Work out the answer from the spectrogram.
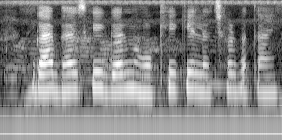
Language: Bhojpuri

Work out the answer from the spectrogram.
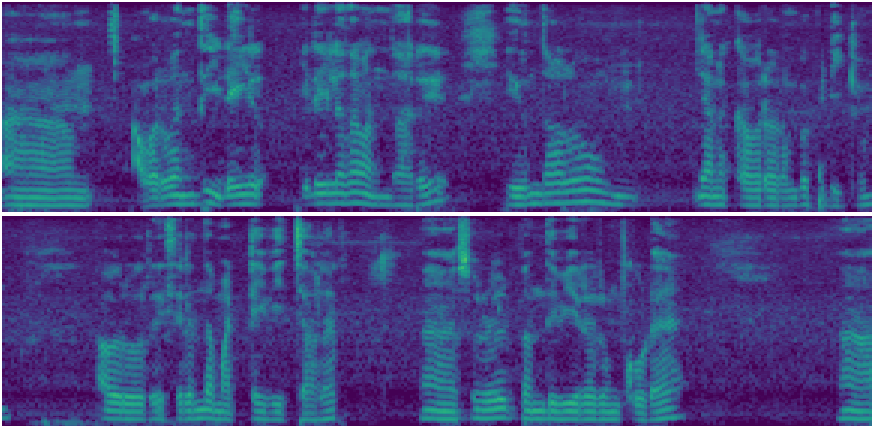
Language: Tamil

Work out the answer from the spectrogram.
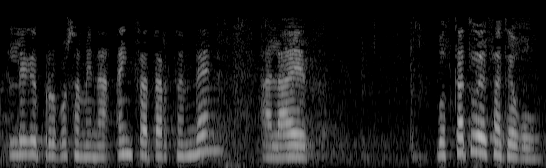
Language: Basque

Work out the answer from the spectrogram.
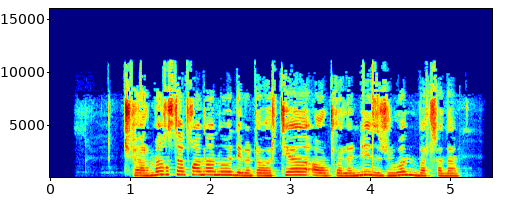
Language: Pashto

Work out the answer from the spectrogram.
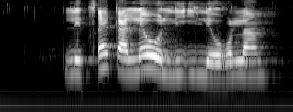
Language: Northern Sotho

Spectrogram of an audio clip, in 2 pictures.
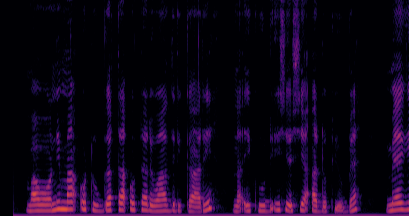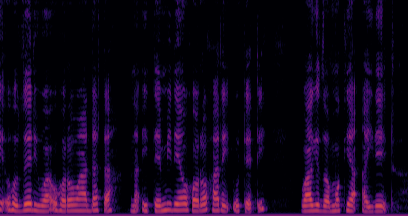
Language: Kikuyu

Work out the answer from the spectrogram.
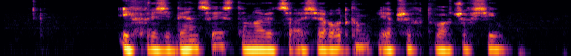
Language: Belarusian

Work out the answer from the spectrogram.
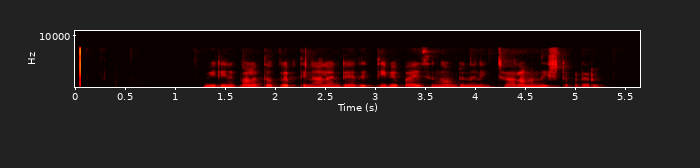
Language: Telugu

